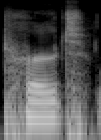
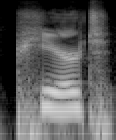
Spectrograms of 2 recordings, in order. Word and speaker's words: Peart: It is not Pert like the shampoo. It is Peart. Neil Peart of Rush and Vinny Appice.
